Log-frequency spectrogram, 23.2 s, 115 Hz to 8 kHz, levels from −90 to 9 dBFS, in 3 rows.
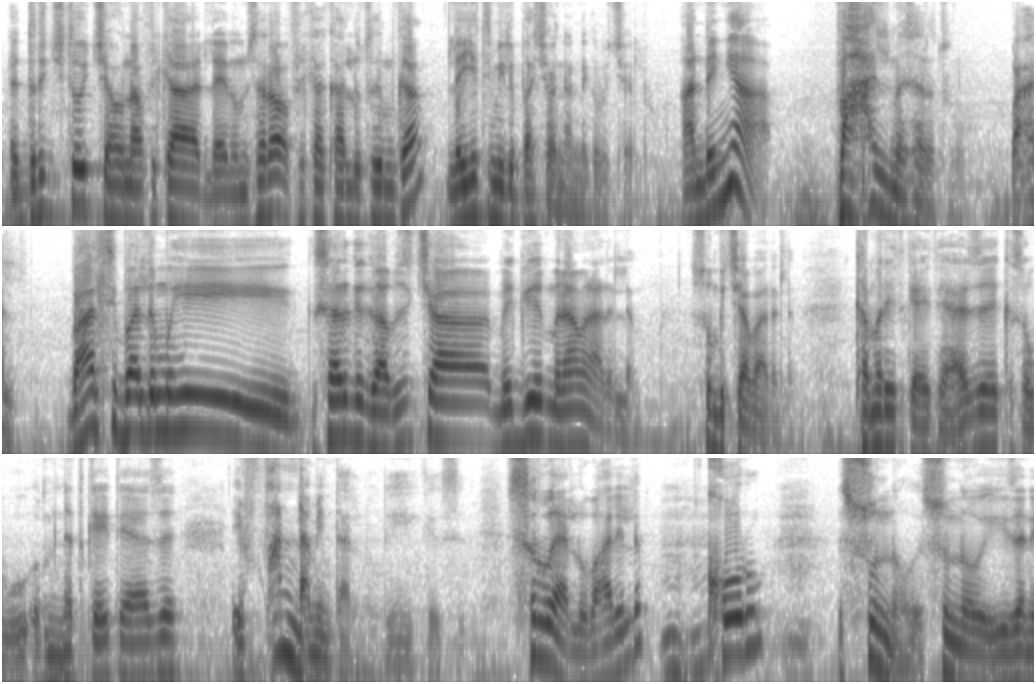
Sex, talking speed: male, 120 wpm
